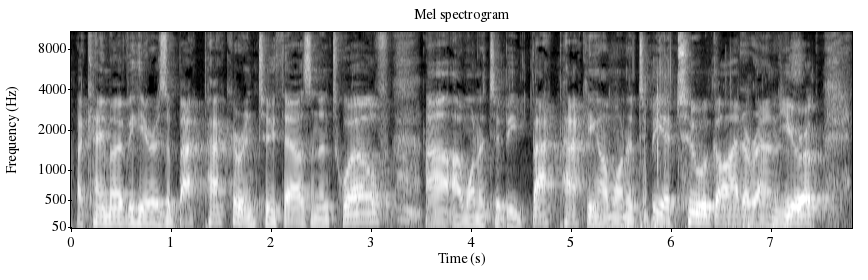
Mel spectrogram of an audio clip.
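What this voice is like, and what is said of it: Australian accent. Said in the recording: “I am from Australia, as you can tell by my voice”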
